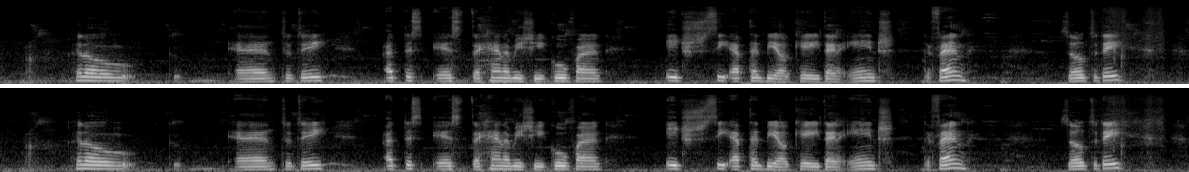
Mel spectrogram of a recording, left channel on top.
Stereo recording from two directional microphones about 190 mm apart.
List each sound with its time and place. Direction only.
0.3 s speech: 15° right (ahead or behind)
2.3 s speech: 20° right (ahead or behind)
